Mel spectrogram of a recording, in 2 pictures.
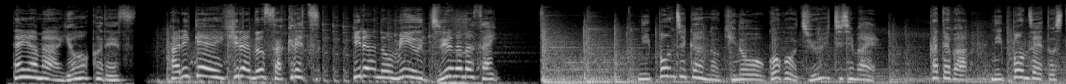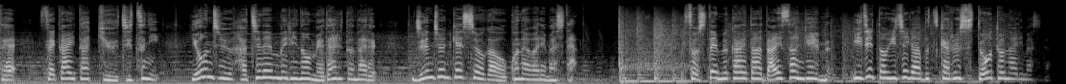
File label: female sports documentary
